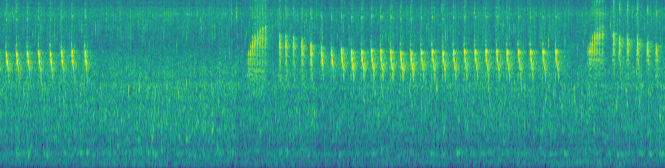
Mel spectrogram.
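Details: Sooty-headed bulbul long 'tembak panjang' song used to train cage birds: a short run of rapid high chips, a swish, then a longer even stream of the same sharp notes, ending with another swish.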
